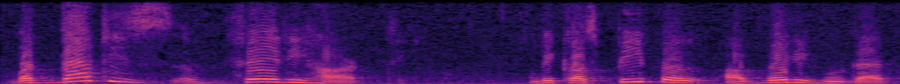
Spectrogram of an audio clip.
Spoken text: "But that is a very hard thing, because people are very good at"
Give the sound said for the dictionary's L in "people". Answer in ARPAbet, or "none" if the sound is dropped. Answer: L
